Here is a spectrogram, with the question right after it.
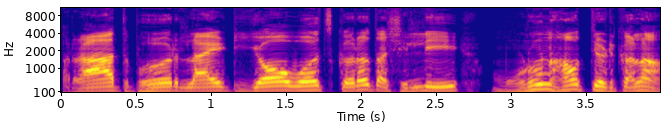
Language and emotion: Goan Konkani, angry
